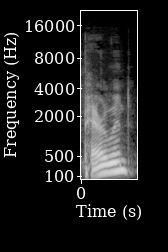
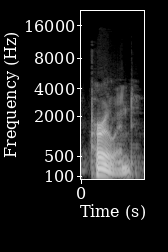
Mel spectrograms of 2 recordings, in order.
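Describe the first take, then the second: First: PEARLAND with first syllable like the fruit "pear"; pronunciation check. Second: PEARLAND with first syllable like "purr"; alternative pronunciation. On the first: Host checks the town's name, Pearland said "PAIR-lund". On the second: Host settles on the town's name, Pearland said "PUR-lund". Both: Shown as a demonstration. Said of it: "I think that's how you say it".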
